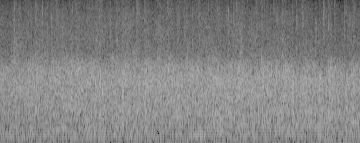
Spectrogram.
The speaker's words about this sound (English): A lot of those people clapping weren't just Republicans. Right. That were just like, yeah, our guy won. There were people being like, that guy is a fucking grown up.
